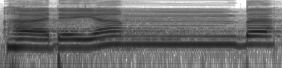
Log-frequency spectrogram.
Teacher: Dibalikkan daripada bunyi tanwin menjadi bunyi mim sukun. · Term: iqlab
